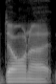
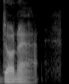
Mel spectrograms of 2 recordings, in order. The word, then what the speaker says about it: Donat: They were having some fun with that on the podcast and calling him Donut. And I think they found like five or six different pronunciations, but I think it's Donat.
